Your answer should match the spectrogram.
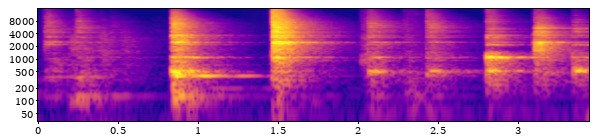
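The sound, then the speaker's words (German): A cup falls and clatters, with a burst of sharp, ringing knocks. Two loud hits come first, then several quicker, lighter bounces. There is no talking. “ja, da, da ist gerade ein Becher runtergefallen.”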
